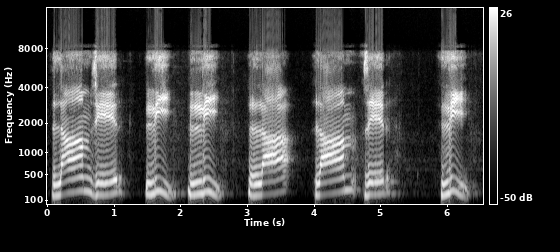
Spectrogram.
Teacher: اب لام کے نیچے زیر ہے، اس کو لے ہی نہیں پڑھنا. لام زیر لے نہیں ہوتا، لام زیر لی، لی، لا، لام زیر لی.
